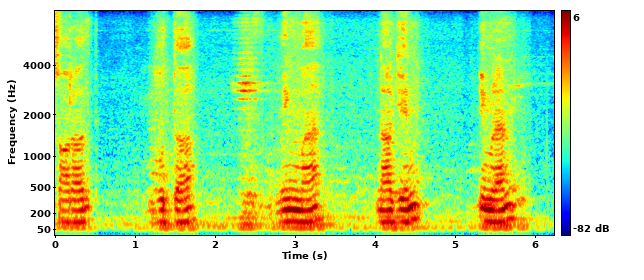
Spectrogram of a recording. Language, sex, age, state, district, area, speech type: Nepali, male, 45-60, West Bengal, Kalimpong, rural, spontaneous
